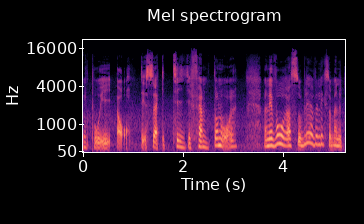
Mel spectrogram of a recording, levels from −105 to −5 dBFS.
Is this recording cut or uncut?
uncut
